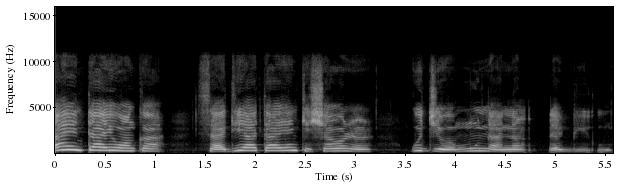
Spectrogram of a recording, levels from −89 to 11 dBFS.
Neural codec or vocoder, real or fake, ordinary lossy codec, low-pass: none; real; none; 10.8 kHz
